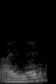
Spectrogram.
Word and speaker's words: island: Itu tulisnya island, bacanya island. S-nya tidak tersebut.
